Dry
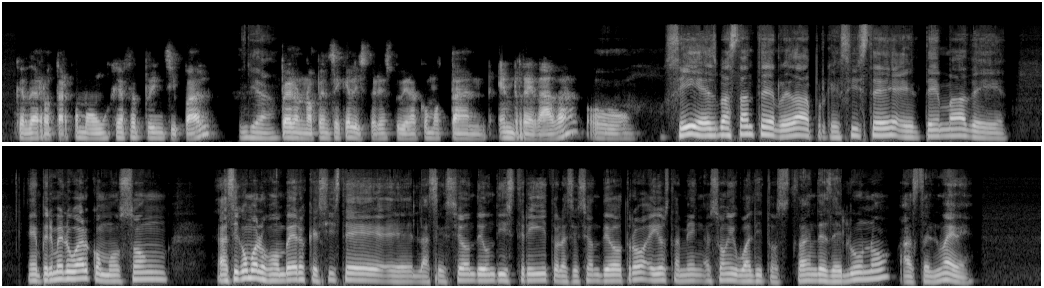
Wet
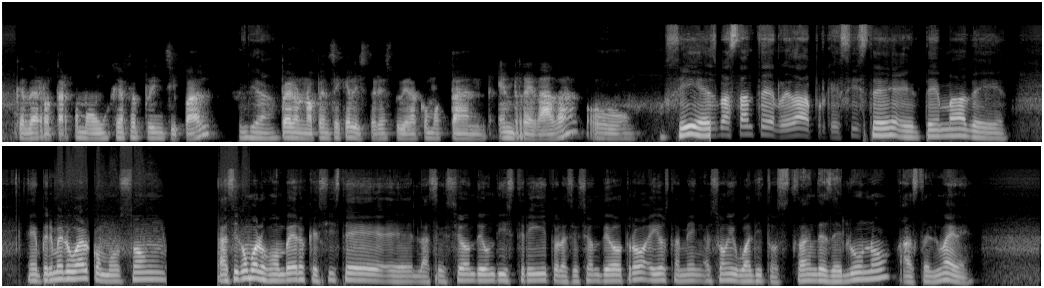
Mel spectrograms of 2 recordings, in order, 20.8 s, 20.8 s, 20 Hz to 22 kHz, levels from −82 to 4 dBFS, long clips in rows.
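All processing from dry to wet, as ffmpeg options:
-filter_complex "[0:a]asettb=1/sr,asplit=3[a][b][c];[a]atrim=end=7.084[d];[b]atrim=start=7.08:end=8.61,asetpts=PTS-STARTPTS,afade=t=in:d=0.004:c=qsin,afade=t=out:st=1.526:d=0.004:c=qsin,highpass=720,highshelf=f=7k:g=11.5[e];[c]atrim=start=8.606[f];[d][e]acrossfade=d=0.004:c1=hsin:c2=qsin[g];[g][f]acrossfade=d=0.004:c1=qsin:c2=hsin,asettb=1/sr,asplit=3[h][i][j];[h]atrim=end=10.924[k];[i]atrim=start=10.92:end=12.88,asetpts=PTS-STARTPTS,afade=t=in:d=0.004:c=qsin,afade=t=out:st=1.956:d=0.004:c=qsin,highpass=97,acrusher=bits=4:mix=0:aa=0.5[l];[j]atrim=start=12.876[m];[k][l]acrossfade=d=0.004:c1=hsin:c2=qsin[n];[n][m]acrossfade=d=0.004:c1=qsin:c2=hsin,asettb=1/sr,asplit=3[o][p][q];[o]atrim=end=17.964[r];[p]atrim=start=17.96:end=19.55,asetpts=PTS-STARTPTS,afade=t=in:d=0.004:c=qsin,afade=t=out:st=1.586:d=0.004:c=qsin,highshelf=f=6.5k:g=11,acompressor=mode=upward:threshold=-28dB:ratio=2.5:attack=3.2:release=140:knee=2.83:detection=peak[s];[q]atrim=start=19.546[t];[r][s]acrossfade=d=0.004:c1=hsin:c2=qsin[u];[u][t]acrossfade=d=0.004:c1=qsin:c2=hsin,firequalizer=gain_entry='entry(740,0);entry(1100,14);entry(3600,-21);entry(8200,0)':delay=0.05:min_phase=1,acompressor=mode=upward:threshold=-22dB:ratio=2.5,volume=-5dB"

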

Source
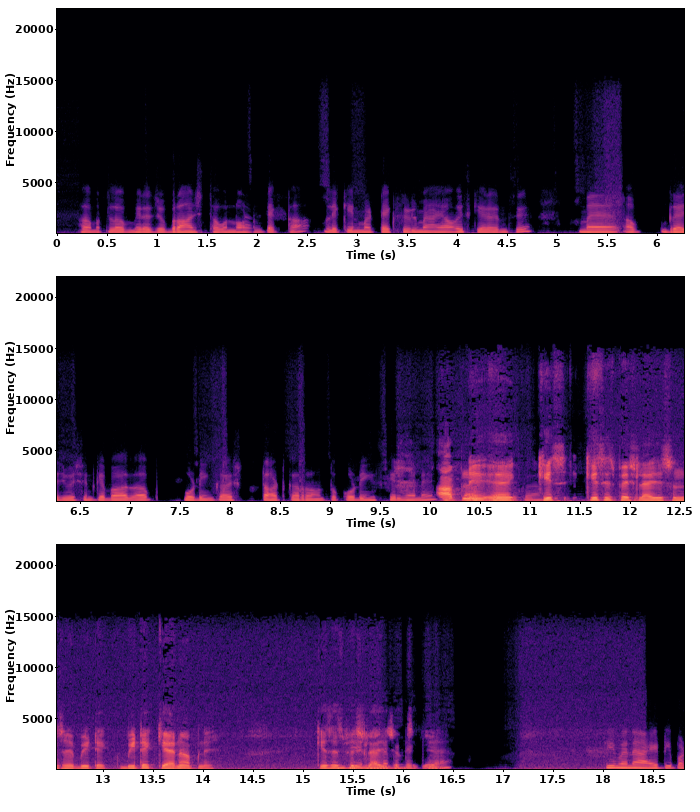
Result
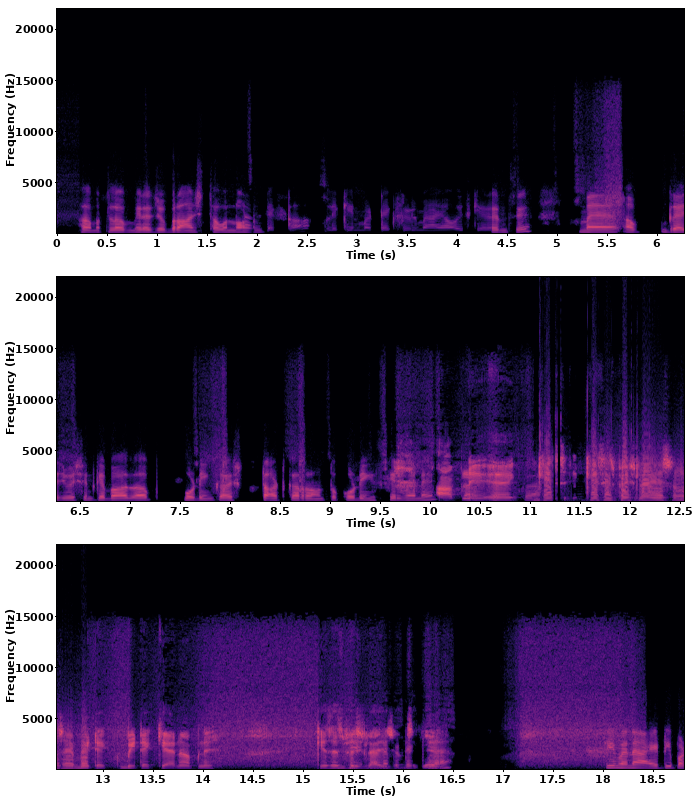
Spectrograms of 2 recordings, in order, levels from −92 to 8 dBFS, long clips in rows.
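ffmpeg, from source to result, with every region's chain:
-filter_complex "[0:a]asettb=1/sr,asplit=3[a][b][c];[a]atrim=end=2.094[d];[b]atrim=start=2.09:end=4.35,asetpts=PTS-STARTPTS,afade=t=in:d=0.004:c=qsin,afade=t=out:st=2.256:d=0.004:c=qsin,acompressor=threshold=-42dB:ratio=8:attack=3.2:release=140:knee=1:detection=peak,highpass=530,lowpass=3.4k[e];[c]atrim=start=4.346[f];[d][e]acrossfade=d=0.004:c1=hsin:c2=qsin[g];[g][f]acrossfade=d=0.004:c1=qsin:c2=hsin,asettb=1/sr,asplit=3[h][i][j];[h]atrim=end=11.034[k];[i]atrim=start=11.03:end=12.84,asetpts=PTS-STARTPTS,afade=t=in:d=0.004:c=qsin,afade=t=out:st=1.806:d=0.004:c=qsin,aemphasis=mode=reproduction:type=bsi,asoftclip=type=hard:threshold=-18dB[l];[j]atrim=start=12.836[m];[k][l]acrossfade=d=0.004:c1=hsin:c2=qsin[n];[n][m]acrossfade=d=0.004:c1=qsin:c2=hsin,highpass=1.1k,equalizer=f=3.9k:w=1.1:g=5.5,acompressor=threshold=-35dB:ratio=6,volume=3dB"

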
